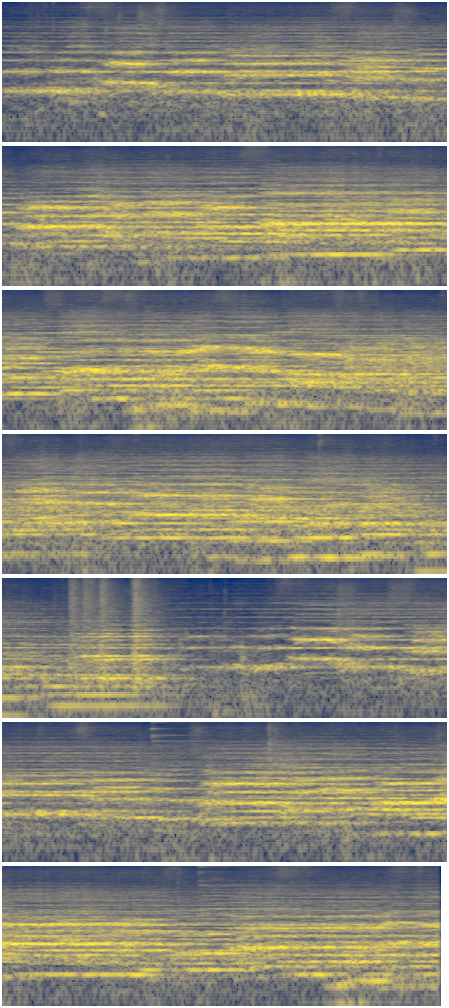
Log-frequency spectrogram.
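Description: A large children's choir singing with orchestral accompaniment. The music briefly thins about two-thirds of the way through, then the full choir comes back in.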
